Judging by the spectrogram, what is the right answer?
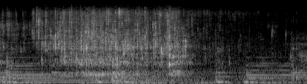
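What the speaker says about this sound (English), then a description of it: "Add about 4 cups of hot water" Hot water poured into a pressure cooker, a gurgling, splashing stream that fills the pot with a rising tone, tapering near the end before a brief final splash.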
